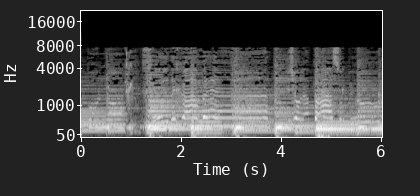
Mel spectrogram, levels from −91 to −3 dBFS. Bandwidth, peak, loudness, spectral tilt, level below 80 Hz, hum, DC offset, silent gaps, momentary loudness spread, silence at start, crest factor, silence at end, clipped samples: 7.8 kHz; -2 dBFS; -15 LUFS; -7.5 dB/octave; -40 dBFS; none; under 0.1%; none; 8 LU; 0 s; 12 dB; 0 s; under 0.1%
